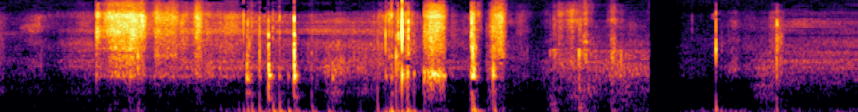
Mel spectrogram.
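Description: Close handling noise: rustling, then a quick series of clicks, knocks and low thumps as the camera is set down and positioned on a workbench.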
